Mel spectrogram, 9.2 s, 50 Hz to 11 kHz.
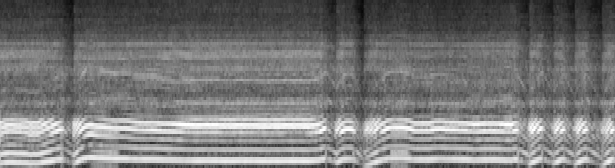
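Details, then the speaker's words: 500i chainsaw with a 3/8 steel chain, hand-filed, rakers untouched. At full throttle it screams, then sags and bogs on each cut, grabbing a little. Poorly sharpened chain. "what i'm gonna do is i'm gonna go back and file that chain with the seven thirty seconds this chain right here is a normal um file round file chain but you'll hear it as as i'm cutting through"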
